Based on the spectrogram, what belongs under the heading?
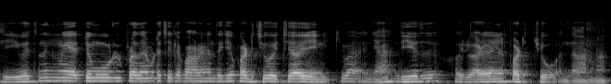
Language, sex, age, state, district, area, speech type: Malayalam, male, 18-30, Kerala, Palakkad, rural, spontaneous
